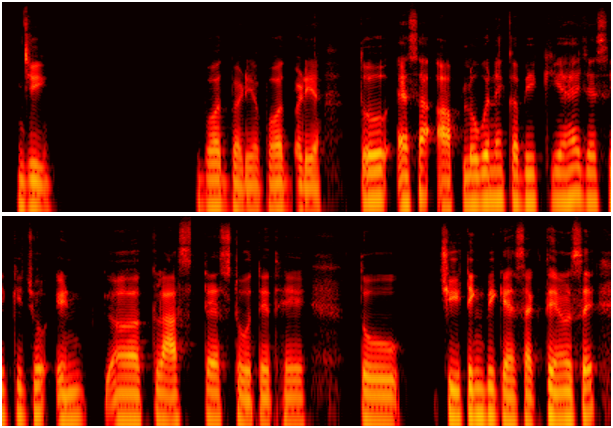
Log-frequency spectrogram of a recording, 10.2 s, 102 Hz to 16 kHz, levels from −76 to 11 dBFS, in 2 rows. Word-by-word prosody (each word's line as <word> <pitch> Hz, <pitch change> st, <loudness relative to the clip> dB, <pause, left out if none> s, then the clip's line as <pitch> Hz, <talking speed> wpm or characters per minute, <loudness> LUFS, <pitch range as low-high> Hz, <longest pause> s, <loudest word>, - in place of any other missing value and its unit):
जी। 105 Hz, -2 st, +2 dB, 1.2 s
बहुत 110 Hz, -1 st, -1 dB
बढ़िया, 95 Hz, -1 st, -1 dB
बहुत 100 Hz, 0 st, +1 dB
बढ़िया। 95 Hz, -2 st, +1 dB, 0.3 s
तो 135 Hz, +1 st, +3 dB
ऐसा 125 Hz, +4 st, +2 dB
आप 110 Hz, +2 st, +1 dB
लोगों 125 Hz, +2 st, +3 dB
ने 135 Hz, +1 st, 0 dB
कभी 130 Hz, 0 st, 0 dB
किया 135 Hz, -2 st, -2 dB
है? 145 Hz, +1 st, +1 dB
जैसे 130 Hz, -1 st, -3 dB
कि 125 Hz, +2 st, -5 dB
जो 135 Hz, +2 st, -2 dB
इन 110 Hz, +2 st, +1 dB
अ, -, -, -15 dB, 0.6 s
क्लास 105 Hz, -2 st, +3 dB
टेस्ट 115 Hz, -2 st, 0 dB
होते 100 Hz, 0 st, 0 dB
थे, 100 Hz, -1 st, -1 dB, 0.5 s
तो 105 Hz, -3 st, +1 dB, 0.3 s
चीटिंग 125 Hz, +1 st, +4 dB
भी 130 Hz, -, +4 dB
कह 110 Hz, -3 st, +3 dB
सकते 105 Hz, +5 st, +2 dB
हैं 115 Hz, -, +4 dB
उसे 130 Hz, +4 st, +3 dB
115 Hz, 170 wpm, -27 LUFS, 105-130 Hz, 1.2 s, चीटिंग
